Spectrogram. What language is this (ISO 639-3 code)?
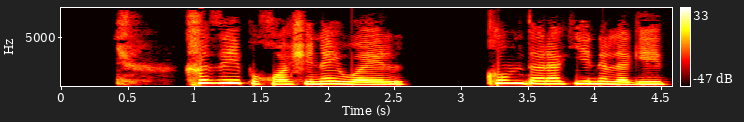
pus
